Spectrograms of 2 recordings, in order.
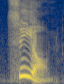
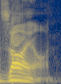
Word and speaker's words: Zion: a saudi not a sign so it is pronounced sion not zion okay and it's just it's just things that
